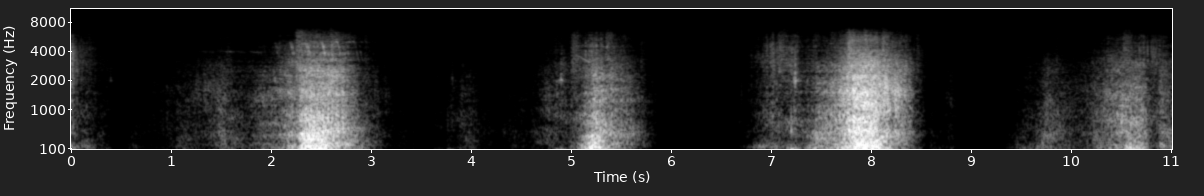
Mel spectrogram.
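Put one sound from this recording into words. Bicycle tyres rumble over rough grass, swelling and fading in waves.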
